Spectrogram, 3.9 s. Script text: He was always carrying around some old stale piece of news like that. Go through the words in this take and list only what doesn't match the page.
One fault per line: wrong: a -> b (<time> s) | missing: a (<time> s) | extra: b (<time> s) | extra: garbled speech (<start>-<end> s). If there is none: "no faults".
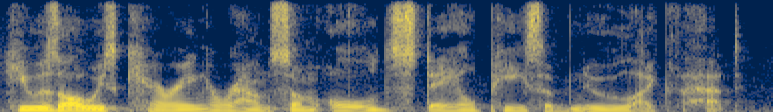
wrong: news -> new (2.8 s)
